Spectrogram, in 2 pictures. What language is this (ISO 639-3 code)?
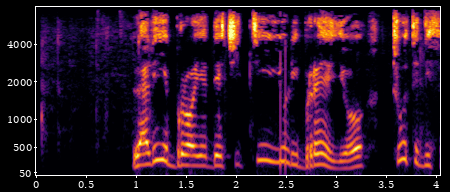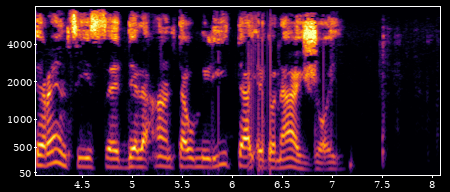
epo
